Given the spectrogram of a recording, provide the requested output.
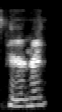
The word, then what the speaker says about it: Peregrine: So Miss Peregrine, is it Miss Peregrine? – Yeah.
